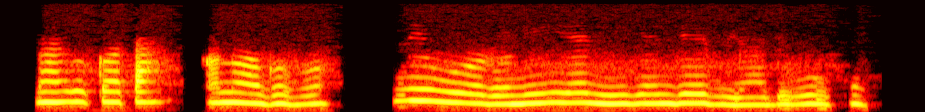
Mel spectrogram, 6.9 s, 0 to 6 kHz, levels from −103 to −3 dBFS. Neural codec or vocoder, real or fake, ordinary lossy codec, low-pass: none; real; MP3, 32 kbps; 5.4 kHz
